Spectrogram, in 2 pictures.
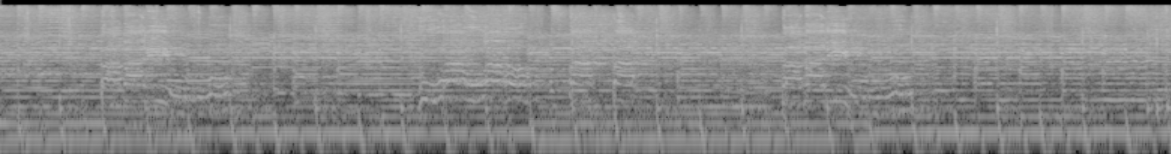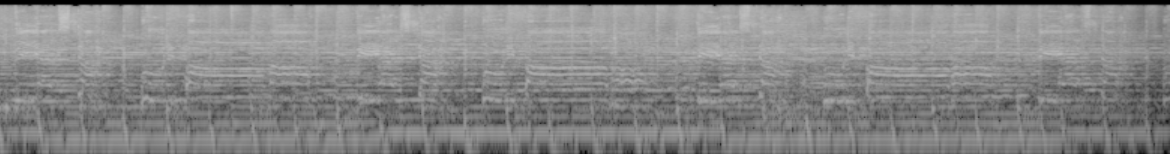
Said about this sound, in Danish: Lad os lige høre, hvordan det lød, da han i går sang … øh, …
